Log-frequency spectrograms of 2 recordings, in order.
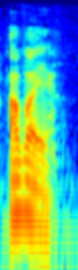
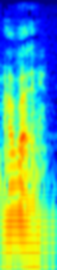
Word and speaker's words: Авая: Кстати говоря, исходная цитата, исходный стих произносится Авая, не Элейким, Авая.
